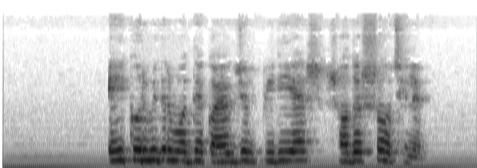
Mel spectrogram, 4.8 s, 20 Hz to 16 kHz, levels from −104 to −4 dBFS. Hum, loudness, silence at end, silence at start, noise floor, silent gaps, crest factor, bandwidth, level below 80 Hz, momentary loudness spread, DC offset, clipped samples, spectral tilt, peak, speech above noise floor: 50 Hz at -40 dBFS; -23 LUFS; 0.2 s; 0.05 s; -44 dBFS; none; 14 dB; 10.5 kHz; -44 dBFS; 18 LU; under 0.1%; under 0.1%; -8 dB/octave; -10 dBFS; 21 dB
